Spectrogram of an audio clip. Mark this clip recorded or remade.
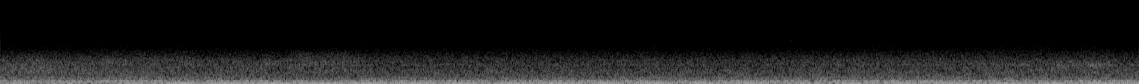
recorded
